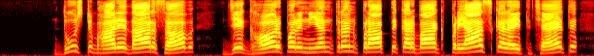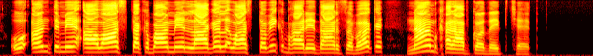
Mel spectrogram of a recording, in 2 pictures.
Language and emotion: Maithili, disgusted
